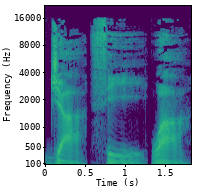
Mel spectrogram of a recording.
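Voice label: "jathiwa", concatenated syllables; Affixing experiment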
